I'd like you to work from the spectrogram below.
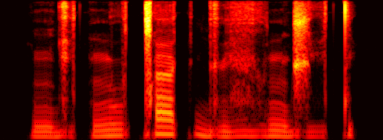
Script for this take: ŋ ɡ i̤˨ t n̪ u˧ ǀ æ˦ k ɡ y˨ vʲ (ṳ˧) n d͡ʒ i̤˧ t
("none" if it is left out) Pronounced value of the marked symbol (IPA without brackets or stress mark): ṳ˧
